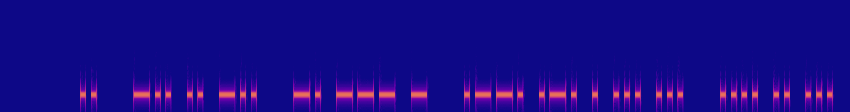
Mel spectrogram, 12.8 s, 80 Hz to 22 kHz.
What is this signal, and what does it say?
Morse code, heard as a keyed tone, about 15 wpm, 700 Hz. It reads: I DID NOT PRESS HIS
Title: Sentences from Top 1000 Words - Review Part 1 - 15wpm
